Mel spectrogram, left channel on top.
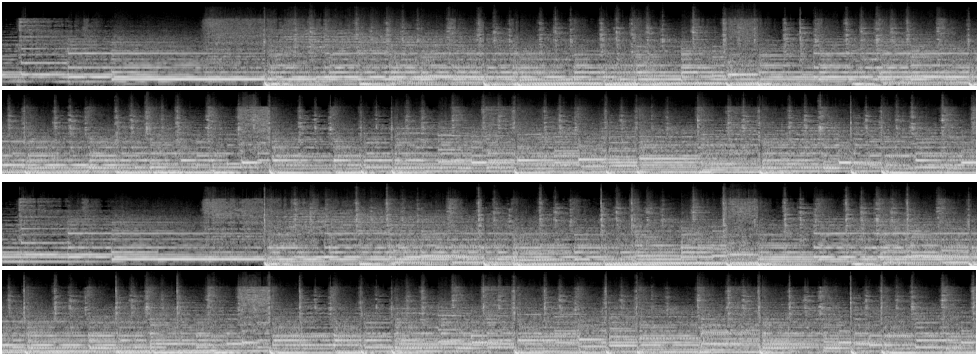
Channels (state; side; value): normal; both; correlation 0.43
